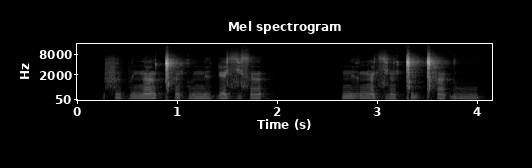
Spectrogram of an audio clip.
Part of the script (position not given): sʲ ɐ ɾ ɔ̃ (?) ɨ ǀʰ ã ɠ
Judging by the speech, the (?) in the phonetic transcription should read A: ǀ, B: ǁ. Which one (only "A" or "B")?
A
